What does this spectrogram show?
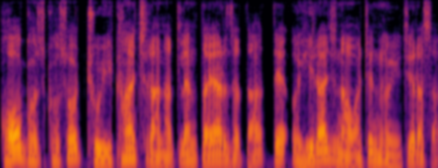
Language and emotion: Goan Konkani, neutral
